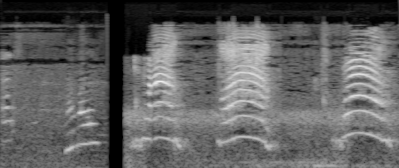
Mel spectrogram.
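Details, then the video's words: Domestic cat giving four drawn-out meows, each arching up and then falling in pitch, spaced about a second apart, with a short silent break early on and a low steady background hum. "Funny Cat Sounds"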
